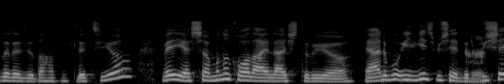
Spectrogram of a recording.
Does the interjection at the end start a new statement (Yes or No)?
No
